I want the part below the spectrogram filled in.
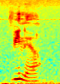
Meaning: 1. an inhabitant of Vienna 2. wiener, clipping of Wiener Würstchen
- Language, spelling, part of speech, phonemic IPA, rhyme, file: German, Wiener, noun, /ˈviːnɐ/, -iːnɐ, De-Wiener.ogg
